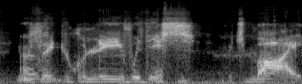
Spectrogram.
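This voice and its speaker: Growling in a put-on character voice, a man speaks fairly slowly at a medium pitch. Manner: menacing, possessive.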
